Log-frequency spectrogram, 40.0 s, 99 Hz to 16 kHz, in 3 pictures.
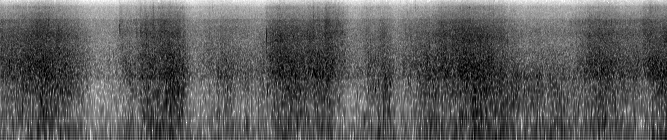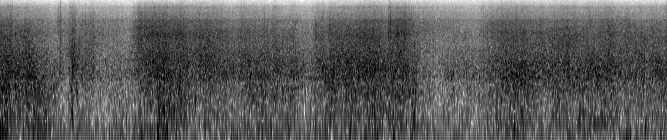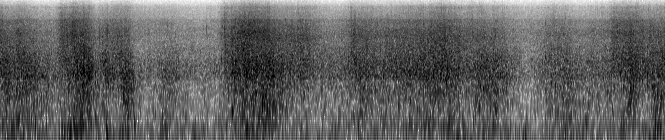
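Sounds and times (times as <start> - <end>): ocean surf washing up beach: 0.0 - 39.9.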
